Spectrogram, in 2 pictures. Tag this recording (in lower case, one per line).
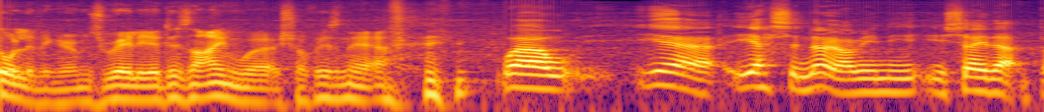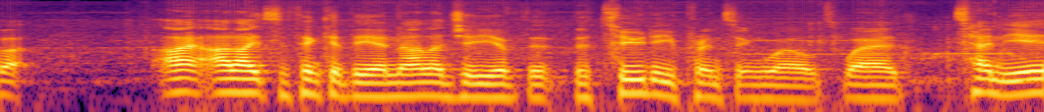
speech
